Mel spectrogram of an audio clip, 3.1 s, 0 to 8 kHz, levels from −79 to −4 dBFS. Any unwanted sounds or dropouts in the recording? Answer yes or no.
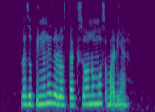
no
